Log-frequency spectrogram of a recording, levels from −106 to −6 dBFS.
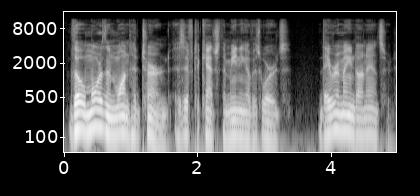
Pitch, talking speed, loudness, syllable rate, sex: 100 Hz, 215 wpm, -20 LUFS, 5.9 syllables/s, male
